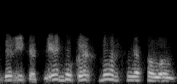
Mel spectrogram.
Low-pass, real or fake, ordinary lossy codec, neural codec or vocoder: 7.2 kHz; fake; Opus, 16 kbps; codec, 16 kHz, 0.5 kbps, FreqCodec, smaller model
